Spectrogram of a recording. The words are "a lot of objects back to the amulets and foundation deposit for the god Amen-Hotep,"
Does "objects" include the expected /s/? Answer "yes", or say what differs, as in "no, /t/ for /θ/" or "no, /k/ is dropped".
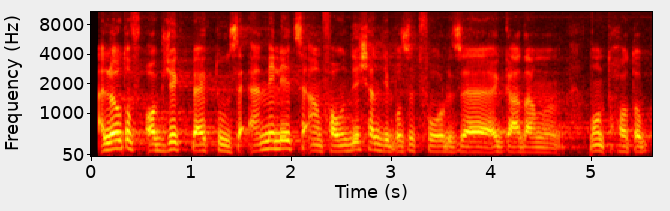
no, /s/ is dropped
